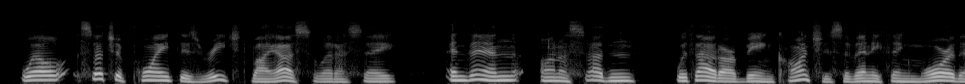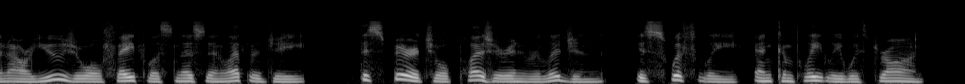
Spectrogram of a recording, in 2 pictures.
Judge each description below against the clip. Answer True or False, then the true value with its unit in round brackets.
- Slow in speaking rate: True (120 wpm)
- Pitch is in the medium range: True (145 Hz)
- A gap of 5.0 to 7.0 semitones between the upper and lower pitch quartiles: True (5.5 semitones)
